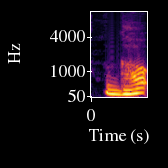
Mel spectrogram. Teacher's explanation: घ का उच्चारण स्थान जो है कंठ से होता है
